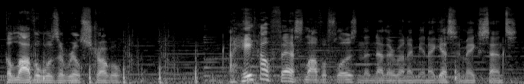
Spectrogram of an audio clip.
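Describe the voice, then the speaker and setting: A man's voice: low voice, lively intonation, brisk. Casual young man narrating gameplay, music behind. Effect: voice filter. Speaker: gaming video host. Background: background music.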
